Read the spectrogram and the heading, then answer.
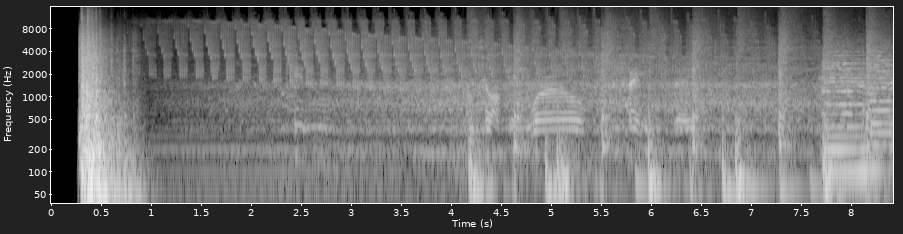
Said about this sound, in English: Now, as I said, close the door on your way out.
